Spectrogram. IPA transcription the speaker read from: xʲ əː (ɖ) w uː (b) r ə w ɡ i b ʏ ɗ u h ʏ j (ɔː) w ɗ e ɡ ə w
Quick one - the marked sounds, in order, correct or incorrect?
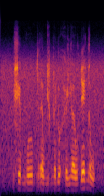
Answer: incorrect: b, correct, incorrect: əː

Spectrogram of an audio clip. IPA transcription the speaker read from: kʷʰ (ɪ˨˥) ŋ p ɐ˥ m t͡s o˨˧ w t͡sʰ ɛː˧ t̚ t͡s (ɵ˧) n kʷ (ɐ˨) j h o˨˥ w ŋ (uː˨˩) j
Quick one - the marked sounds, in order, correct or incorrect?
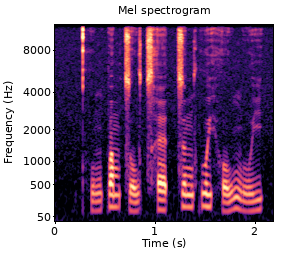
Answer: incorrect: ɪ˨˧, incorrect: ɵ˥, incorrect: ɐ˥, incorrect: uː˨˧

